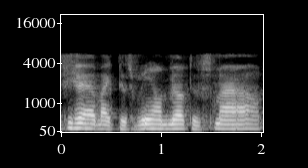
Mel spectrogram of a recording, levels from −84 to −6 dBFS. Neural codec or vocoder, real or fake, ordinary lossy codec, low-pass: autoencoder, 22.05 kHz, a latent of 192 numbers a frame, VITS, trained on one speaker; fake; AAC, 24 kbps; 5.4 kHz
